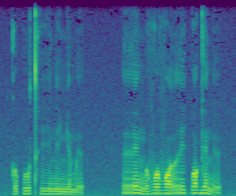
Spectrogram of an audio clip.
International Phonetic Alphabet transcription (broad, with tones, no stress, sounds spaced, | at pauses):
k ʊ˨ p u˨˦ tʰ iː˨ n i˨ ɲ e˨ m ɪ˨ | r e˦ ŋ ʊ˨ v o˦ v ɔ˦ r i˦ ɡ͡b ɔ˦ ɡ e˦ n ɪ˨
